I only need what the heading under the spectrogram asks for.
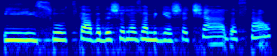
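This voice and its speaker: A Brazilian woman giving slow, emphatic advice to parents at a church family conference, acting out little dialogues. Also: on the high side, gravelly. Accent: Brazilian Portuguese. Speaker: conference speaker. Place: church hall. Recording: church hall with long reverb.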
